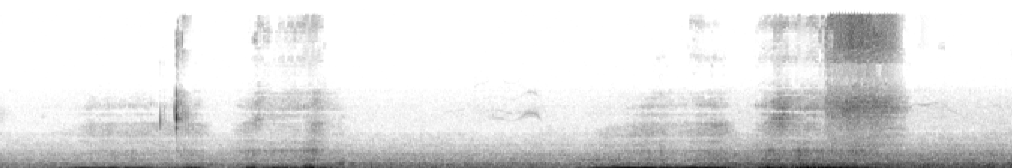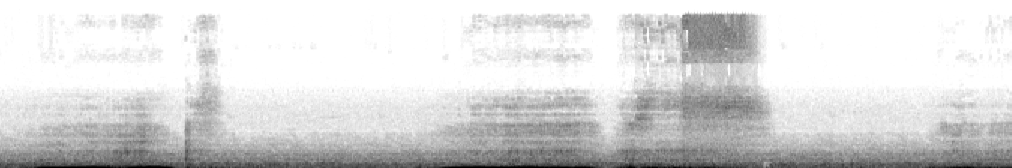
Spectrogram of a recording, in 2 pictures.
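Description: Low, rumbling snores recur every few seconds over a steady hiss of heater noise; ordinary sleep snoring.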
